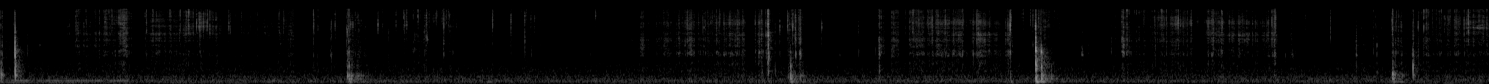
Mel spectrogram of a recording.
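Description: A metal knife blade scrapes the yellow glitter coating off a solid rectangular soap bar with a pink inside, held in the fingers. The sound is a dry, bright, crackly scratching, broken by a few sharper, louder scrapes as the glitter layer is stripped away.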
